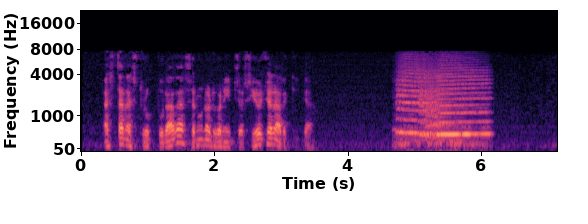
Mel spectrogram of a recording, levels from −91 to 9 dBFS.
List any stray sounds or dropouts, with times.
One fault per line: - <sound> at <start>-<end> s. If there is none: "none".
- squeak at 4.7-6.2 s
